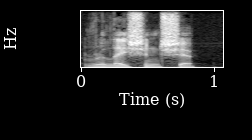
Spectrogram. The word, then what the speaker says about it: relationship: 嗯，宣 ch ch ch，这里又来了一个去哪儿的 ch，relationship， OK，所以一个句子中呢，出现一模一样的这个发音技巧两次，然后重点就是因为前面的音，你的舌尖得顶上颚，连发到后面的摩擦音呢，就导致一个爆破，OK，然后这里如果 relationship。 Relationship，你听别人说的时候不熟悉这个发音技巧呢，你可能也许听到 chip 这个字了、也就是饼干、薯片，对吧？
